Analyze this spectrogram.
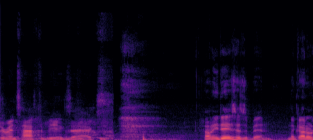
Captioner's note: sigh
